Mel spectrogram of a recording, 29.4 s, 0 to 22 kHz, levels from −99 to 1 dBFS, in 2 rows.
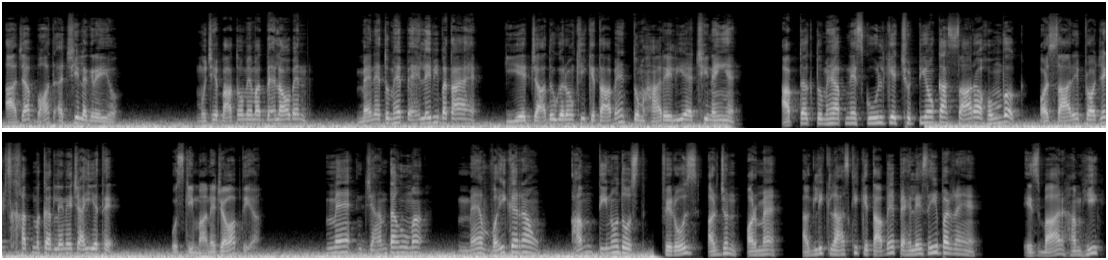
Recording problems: low rumble; noticeable; until 9.5 s and from 12 to 23 s; 20 dB below the speech

